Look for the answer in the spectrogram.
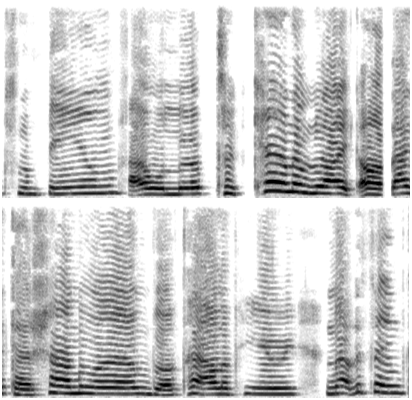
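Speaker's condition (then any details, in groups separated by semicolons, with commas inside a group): Cerebral palsy; mild form; few challenges; could not always articulate well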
